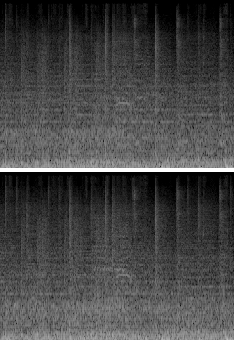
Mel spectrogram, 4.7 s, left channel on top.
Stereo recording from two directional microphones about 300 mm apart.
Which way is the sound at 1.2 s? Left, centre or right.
Centre.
